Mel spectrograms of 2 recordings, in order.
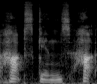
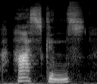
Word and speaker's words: Hoskins: Uh Hopskins Hoskins I say Bob Hopskins. Yeah. I I didn't want to call Yeah. No, I I know I say his name wrong, but um he plays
